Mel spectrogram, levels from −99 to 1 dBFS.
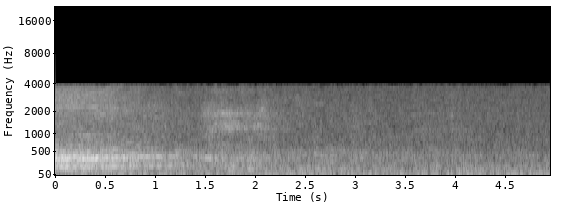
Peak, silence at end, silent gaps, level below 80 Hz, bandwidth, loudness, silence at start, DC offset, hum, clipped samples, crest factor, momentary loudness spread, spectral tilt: -6 dBFS; 0 s; none; -42 dBFS; 4 kHz; -27 LUFS; 0 s; under 0.1%; none; under 0.1%; 20 dB; 19 LU; -11 dB/octave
